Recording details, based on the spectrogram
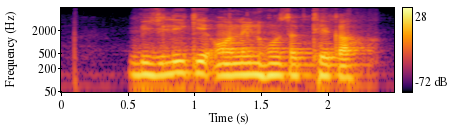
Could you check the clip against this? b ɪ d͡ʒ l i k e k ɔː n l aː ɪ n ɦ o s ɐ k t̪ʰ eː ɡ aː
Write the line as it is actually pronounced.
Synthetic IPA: b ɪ d͡ʒ l i k e ʔ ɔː n l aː ɪ n ɦ o s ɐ k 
